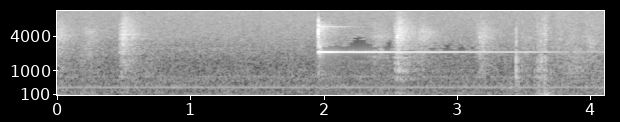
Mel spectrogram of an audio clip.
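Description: A single clear, high ringing tone that comes in suddenly about halfway through and fades slowly over the next two seconds, over faint rustling.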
